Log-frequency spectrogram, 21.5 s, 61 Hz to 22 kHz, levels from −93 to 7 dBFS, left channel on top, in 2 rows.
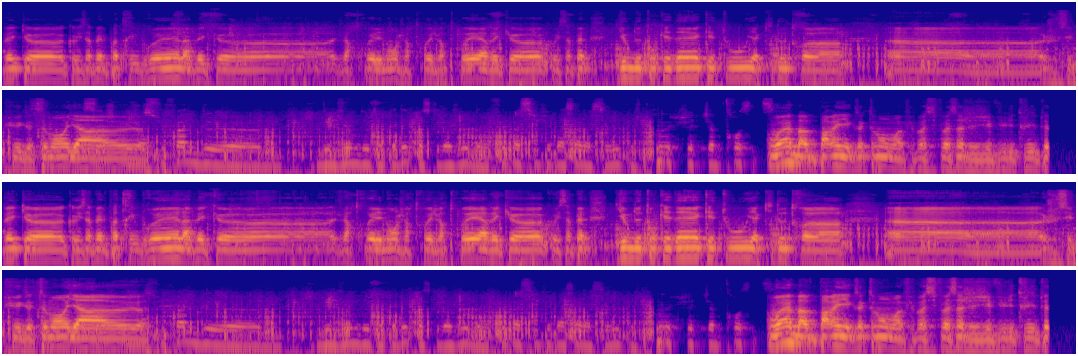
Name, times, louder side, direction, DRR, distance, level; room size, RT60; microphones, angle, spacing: voice 1, 0.0-12.2 18.4-21.2, right 3 dB, 75° right, 1.6 m, -30 dB
sound 1, 1.2-17.3, equal, ahead, 2.9 m, -46 dB
voice 2, 11.7-13.6 13.9-18.6, left 1 dB, 40° left, 3.9 m, -45 dB
head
